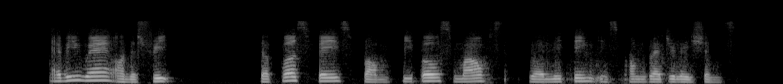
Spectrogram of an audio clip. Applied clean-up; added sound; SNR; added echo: neural mask model RNNoise.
